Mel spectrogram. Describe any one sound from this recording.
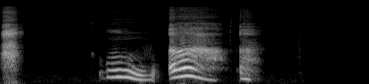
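A cartoon cat yawns with a high sliding voice.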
